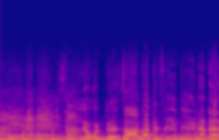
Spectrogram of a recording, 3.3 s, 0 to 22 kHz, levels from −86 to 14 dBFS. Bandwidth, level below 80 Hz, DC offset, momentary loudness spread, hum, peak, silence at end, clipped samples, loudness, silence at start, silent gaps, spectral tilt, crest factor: 13 kHz; -52 dBFS; under 0.1%; 6 LU; none; -6 dBFS; 0 s; under 0.1%; -25 LUFS; 0 s; none; -6.5 dB/octave; 18 dB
